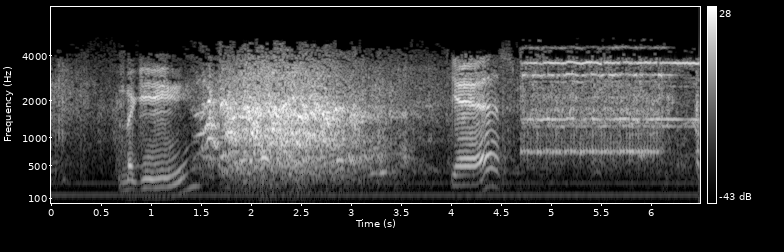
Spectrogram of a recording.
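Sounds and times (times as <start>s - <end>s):
speech: 0.8s - 1.7s
laughter: 1.4s - 4.0s
telephone ringing: 4.7s - 6.4s.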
